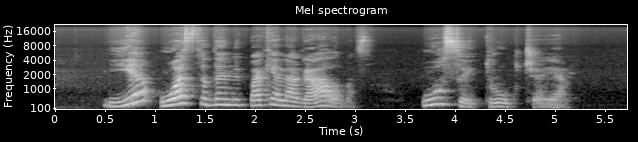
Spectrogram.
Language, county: Lithuanian, Panevėžys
